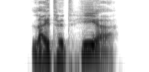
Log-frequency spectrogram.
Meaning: inflection of herleiten: 1. second-person plural present 2. second-person plural subjunctive I 3. third-person singular present 4. plural imperative
- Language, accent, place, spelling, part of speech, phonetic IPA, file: German, Germany, Berlin, leitet her, verb, [ˌlaɪ̯tət ˈheːɐ̯], De-leitet her.ogg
